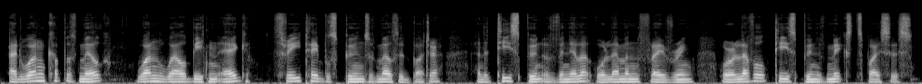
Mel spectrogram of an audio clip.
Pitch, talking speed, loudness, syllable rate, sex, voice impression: 125 Hz, 190 wpm, -17 LUFS, 5.8 syllables/s, male, very masculine, very middle-aged, very thick, tensed, powerful, slightly dark, slightly soft, clear, fluent, slightly cool, intellectual, slightly refreshing, very sincere, calm, mature, friendly, reassuring, slightly unique, elegant, wild, sweet, slightly lively, kind, slightly modest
